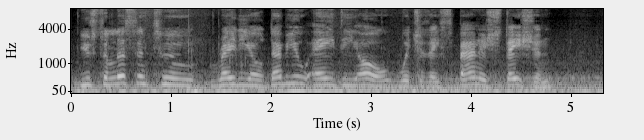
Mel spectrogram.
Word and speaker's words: WADO: to listen to radio w-a-d-o which is a Spanish station an AM station in Patterson and it's pronounced radio wado so I don't know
